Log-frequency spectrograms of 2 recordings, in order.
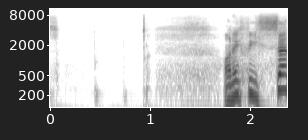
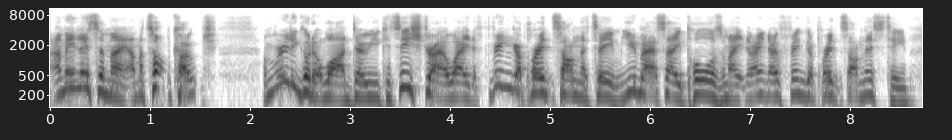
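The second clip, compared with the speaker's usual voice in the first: raised-pitch accent impression of a football manager; Sean Dyche accent; 3 semitones higher than usual. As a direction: put on an English football coach's accent, pitched up and matey. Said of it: "did that in the Sean Dyche accent".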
